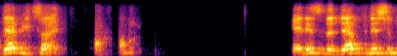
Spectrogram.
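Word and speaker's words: debutante: like etiquette and dealing with daughters it's called debutant and this is the definition for debant and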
